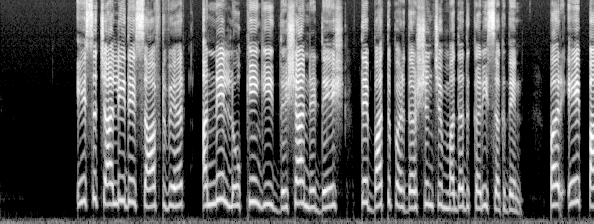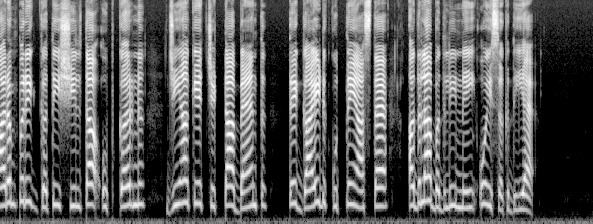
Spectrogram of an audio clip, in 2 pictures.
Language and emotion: Dogri, neutral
